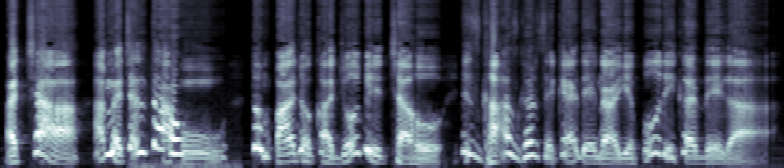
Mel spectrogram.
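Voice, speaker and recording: Wildly swooping, creaky little magic bumblebee. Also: mid-range voice, huge pitch swings, slow, no room sound, heavily acted. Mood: kindly. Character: magical talking bumblebee, male, small, grateful and eager. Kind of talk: cartoon story character voice.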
